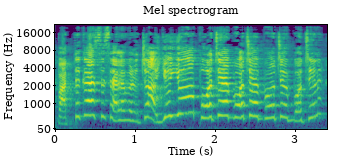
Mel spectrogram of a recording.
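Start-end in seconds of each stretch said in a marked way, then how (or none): 1.3-3.3 imitating a stingy person's mock lament; mocking lament over spent money; mock dirge wail. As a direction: ham up a wailing "ஐயோ போச்சே". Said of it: "ஒப்பாரி வைக்கிற ஜென்மங்க".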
